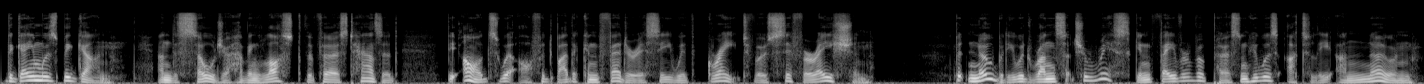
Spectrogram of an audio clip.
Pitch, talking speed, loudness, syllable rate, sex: 120 Hz, 160 wpm, -19 LUFS, 4.9 syllables/s, male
